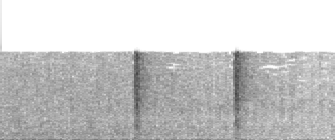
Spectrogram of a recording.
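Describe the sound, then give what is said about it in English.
Lorry engine with a faulty fuel line, a steady low rumble running throughout, broken by two sharp, brief clicks. “No again. The lorry's fuel line is faulty.”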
